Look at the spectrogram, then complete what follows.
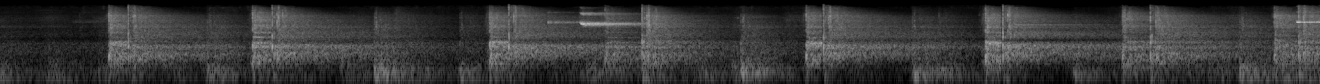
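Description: A racket-and-ball rally in an enclosed court: the ball is struck and hits the walls about every one and a half seconds, each impact echoing and dying away in the hard-walled court. A few short high shoe squeaks come in between the hits.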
